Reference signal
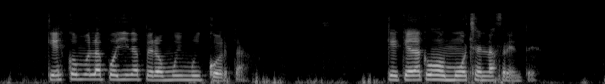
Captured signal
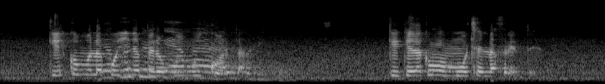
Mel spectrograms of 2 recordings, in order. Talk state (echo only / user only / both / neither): both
